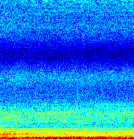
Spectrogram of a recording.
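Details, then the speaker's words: ABB vacuum pumping module just powered on, loss-of-vacuum alarm clearing: enclosure vent fan gives a steady low even hum with a soft airy hiss, no rattle or pitch wobble; normal fan running. "but after that the unit's powered on. You can hear the enclosure vent fan running down"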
